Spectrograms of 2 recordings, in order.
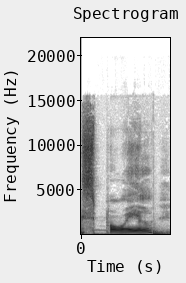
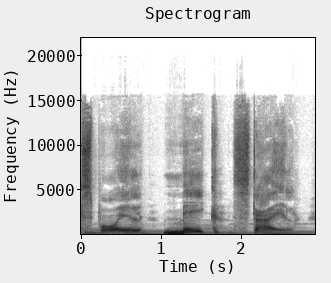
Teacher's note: we do not use the rounded vowels in Jamaica. They're all broad A vowels. We, instead of saying spoil, we say spoil.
